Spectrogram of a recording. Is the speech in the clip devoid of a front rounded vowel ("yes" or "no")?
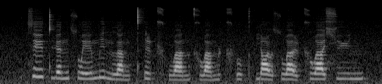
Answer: no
